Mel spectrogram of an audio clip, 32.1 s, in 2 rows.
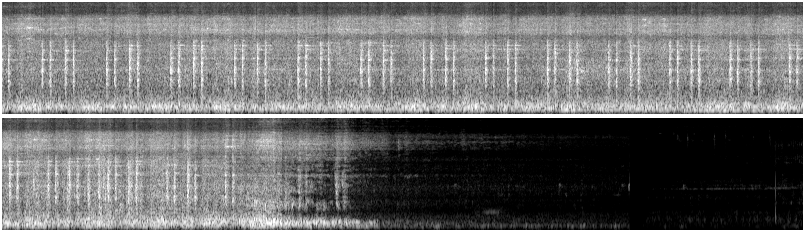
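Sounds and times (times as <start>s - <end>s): wheels clicking over rail joints: 0.0s - 24.2s
freight train rumbling past: 0.0s - 27.2s.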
